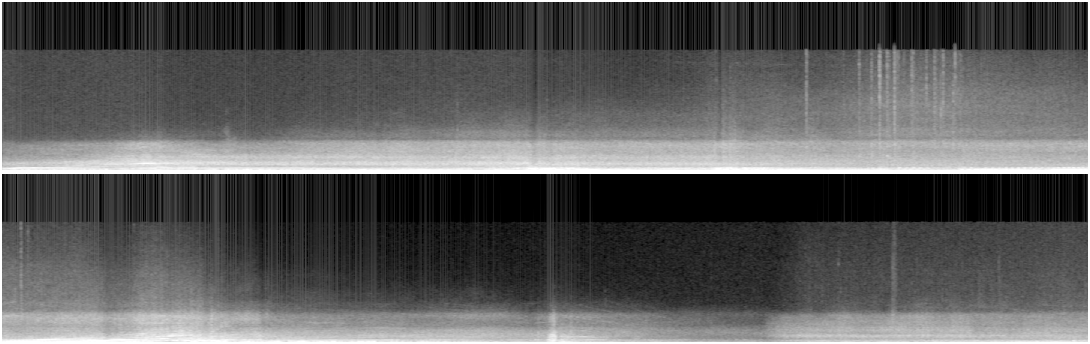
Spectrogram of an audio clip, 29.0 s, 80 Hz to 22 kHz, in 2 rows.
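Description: Lamborghini Gallardo LP570-4 Superleggera's 5.2-litre V10 revving hard through several accelerations, its pitch climbing and falling again and again. About three quarters through there is one sharp crack. The engine then fades away and returns as a lower, steady note near the end.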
